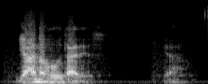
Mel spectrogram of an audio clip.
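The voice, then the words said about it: Put-on Czech accent. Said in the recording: “What kind of accent was that? ... I was imagining Czech”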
